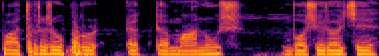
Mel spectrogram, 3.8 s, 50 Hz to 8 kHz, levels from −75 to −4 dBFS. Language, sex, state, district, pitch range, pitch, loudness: Bengali, male, West Bengal, Cooch Behar, 130-135 Hz, 130 Hz, -18 LUFS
